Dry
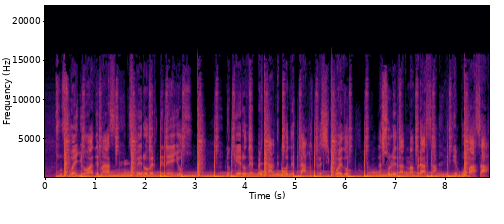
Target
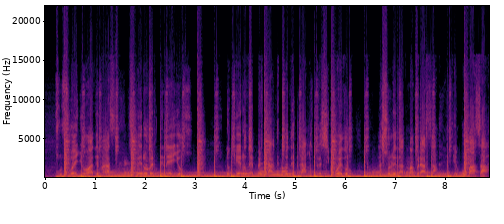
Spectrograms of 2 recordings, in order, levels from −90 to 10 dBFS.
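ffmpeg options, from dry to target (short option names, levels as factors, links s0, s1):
-af "bandreject=f=55.86:t=h:w=4,bandreject=f=111.72:t=h:w=4,bandreject=f=167.58:t=h:w=4,bandreject=f=223.44:t=h:w=4,bandreject=f=279.3:t=h:w=4,bandreject=f=335.16:t=h:w=4,bandreject=f=391.02:t=h:w=4,bandreject=f=446.88:t=h:w=4,bandreject=f=502.74:t=h:w=4,bandreject=f=558.6:t=h:w=4,bandreject=f=614.46:t=h:w=4,bandreject=f=670.32:t=h:w=4,bandreject=f=726.18:t=h:w=4,bandreject=f=782.04:t=h:w=4,aeval=exprs='clip(val(0),-1,0.0473)':c=same,volume=0.596"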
